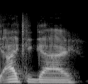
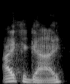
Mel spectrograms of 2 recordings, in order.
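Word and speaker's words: ikigai: we've talked about the ikea guy before i i actually figured out i've been pronouncing that wrong i used to call it guy it's ike guy and it's the japanese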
